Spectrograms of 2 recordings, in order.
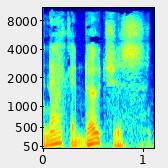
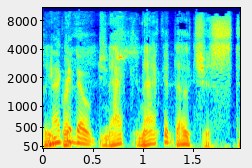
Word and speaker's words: Nacogdoches: Coming out of Nacogdoches, Texas. – Nacogdoches, Texas. – I think he spells it out for you. – He does and pronounces it. Yeah, Nacogdoches, Texas.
